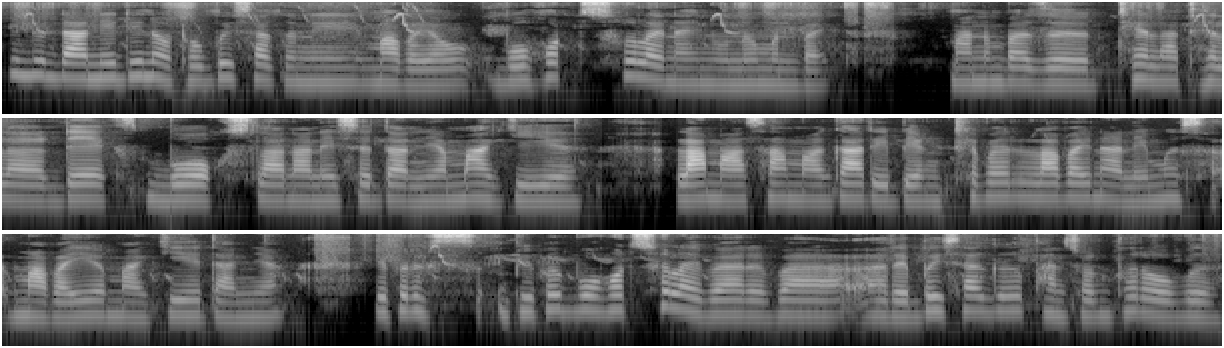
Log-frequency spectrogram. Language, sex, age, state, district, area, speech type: Bodo, female, 30-45, Assam, Udalguri, urban, spontaneous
